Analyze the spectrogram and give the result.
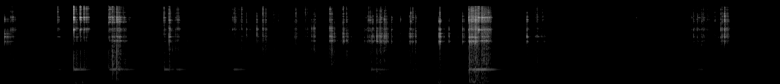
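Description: A clear glass mason-style jar with a metal lid, partly filled with small purple beads, is held in the hand and tilted and shaken so the beads roll and rattle against the glass. Irregular bursts of bright, high, crisp clicking and rattling come and go with short silent gaps. There is no low end, and the bursts stop quickly.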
